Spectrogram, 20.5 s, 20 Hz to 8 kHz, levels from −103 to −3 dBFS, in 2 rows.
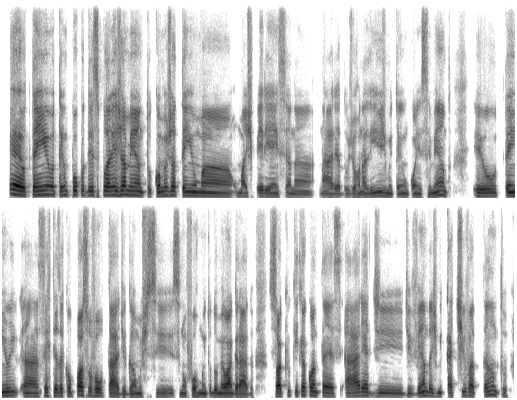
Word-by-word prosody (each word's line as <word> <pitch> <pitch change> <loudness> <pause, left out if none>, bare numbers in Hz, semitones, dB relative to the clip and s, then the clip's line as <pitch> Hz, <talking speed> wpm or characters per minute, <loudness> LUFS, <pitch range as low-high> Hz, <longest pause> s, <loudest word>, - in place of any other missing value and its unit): É 185 -4 +12
eu 155 - +8
tenho 170 +3 +3
eu 170 - +2
tenho 160 0 -2
um 170 - -6
pouco 170 0 0
desse 160 -1 -2
planejamento, 165 -4 +3
como 140 +2 +1
eu 160 - -1
já 170 +1 +2
tenho 145 -3 +2
uma 125 -4 0
uma 120 -1 -4
experiência 120 -2 -6
na 105 -3 -9
na 100 - -9
área 105 -1 -5
do 100 - -15
jornalismo 120 +3 -4
e - - -11
tenho 105 - -8
um 105 - -8
conhecimento, 120 +8 -4 0.5
eu 130 0 0
tenho, 140 +1 +4
eh, - - -6
a 120 -1 -1
certeza 140 +1 -2
que - - -14
eu 145 - 0
posso 155 -2 +4
voltar 125 -5 +1
digamos, 110 +1 -5
se 115 0 -9
se - - -13
não 110 - -3
for 115 - -2
muito 110 -1 -4
do 120 0 -1
meu 115 +1 +4
agrado. 110 -3 +1 0.3
Só 140 - +4
que 155 - -14
o - - -11
que 150 - -9
que 160 - +1
acontece, 135 -6 +1
a 125 - -4
área 140 +4 +1
de 120 -1 -6
de 120 +2 -8
vendas 130 +6 -1
me 255 0 -4
cativa 145 - -3 0.2
tanto, 145 -5 -5
130 Hz, 165 wpm, -24 LUFS, 115-150 Hz, 0.5 s, É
